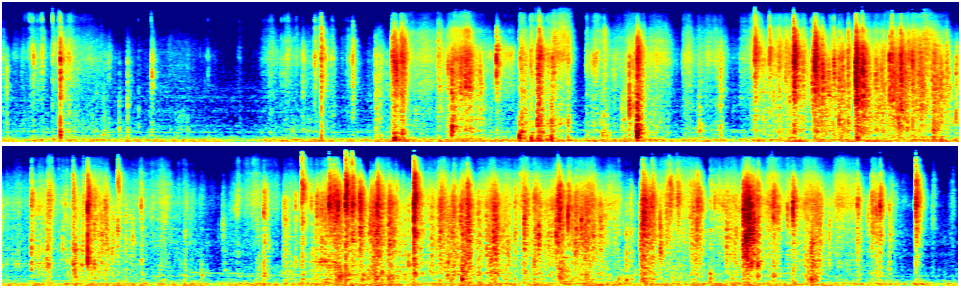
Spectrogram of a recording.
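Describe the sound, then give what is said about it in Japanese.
Newspaper sheets being spread over a floor produce faint rustling and crinkling paper in many uneven bursts, with quieter pauses between handfuls. “まずは新聞紙を床に敷き詰めてと”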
